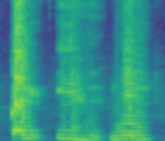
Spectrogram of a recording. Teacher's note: ہا اقصا حلق سے ادا ہوتی ہے، اس کا مخرج اقصا حلق ہے.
